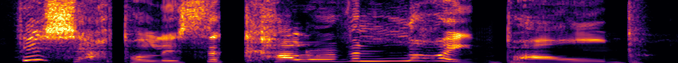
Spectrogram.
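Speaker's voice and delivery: high, loud slick tycoon; Tarquin voice. A narrator's reading. Tarquin shows off the apple to Archie, high and loud. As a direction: show off the apple like a salesman. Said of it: "said Tarquin McCrankadell the third".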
